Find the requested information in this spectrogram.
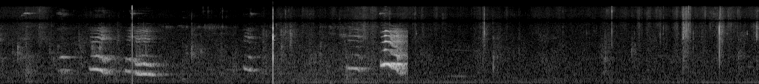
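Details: Puppies from a D litter, 31 days old, giving thin, high whimpers that slide downward in pitch, one near the start and a second, louder one midway, with sharp clicks and light tapping between them.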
